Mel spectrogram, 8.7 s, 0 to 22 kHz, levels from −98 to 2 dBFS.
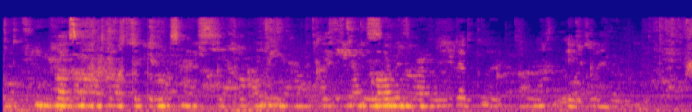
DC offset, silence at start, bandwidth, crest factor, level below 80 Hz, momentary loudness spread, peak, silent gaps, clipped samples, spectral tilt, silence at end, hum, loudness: under 0.1%; 0.05 s; 11.5 kHz; 18 dB; -48 dBFS; 21 LU; -8 dBFS; none; under 0.1%; -4.5 dB/octave; 0 s; none; -25 LUFS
